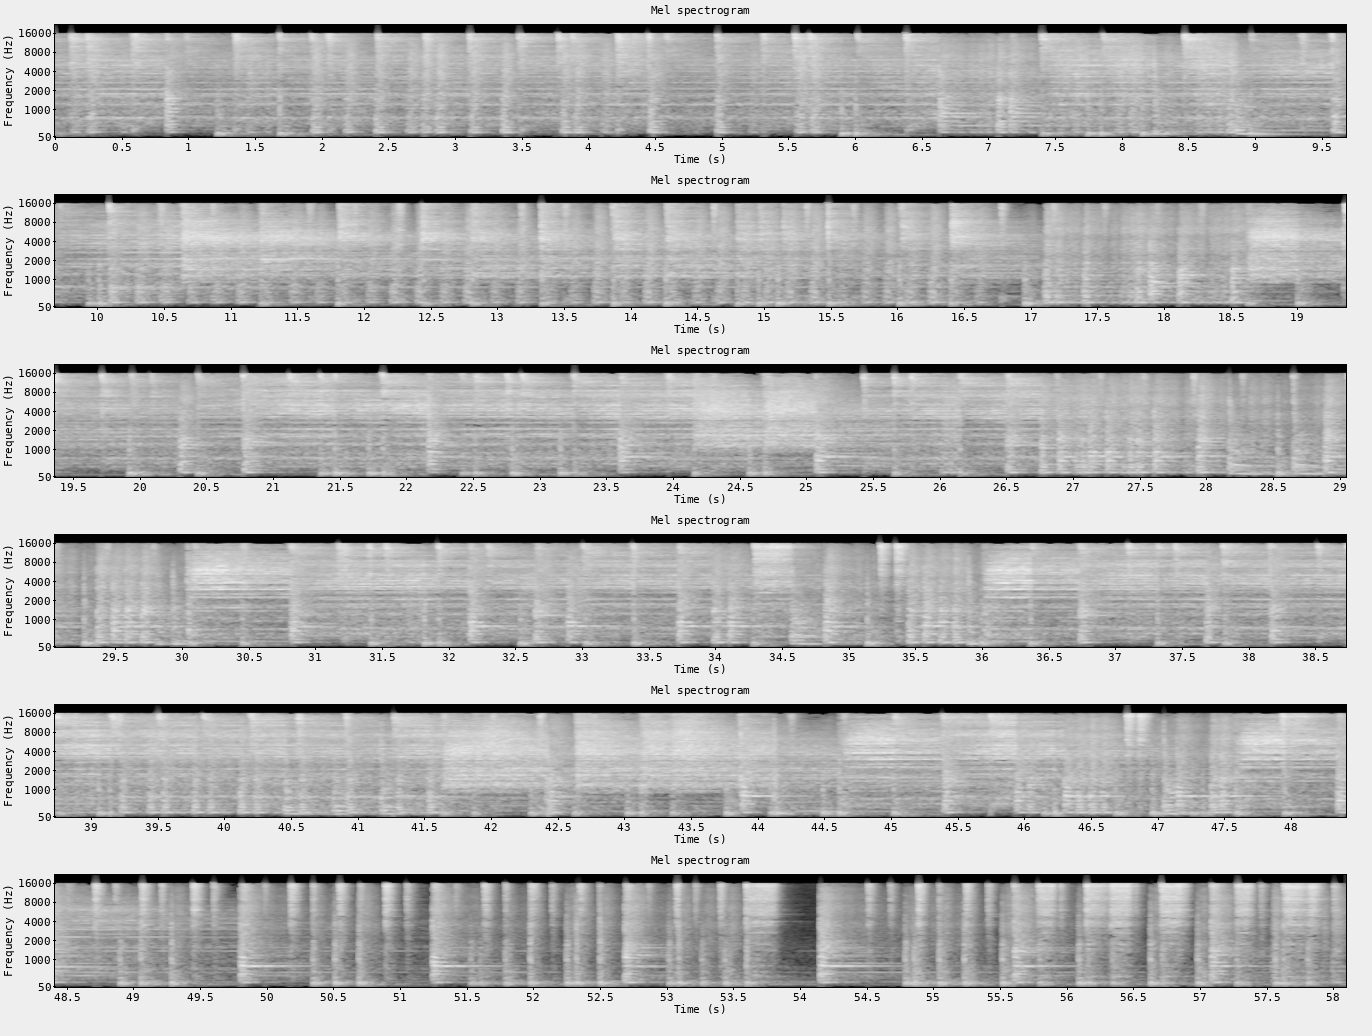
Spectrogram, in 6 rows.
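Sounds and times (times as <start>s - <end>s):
drum kit groove: 0.0s - 58.0s.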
